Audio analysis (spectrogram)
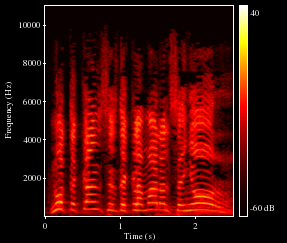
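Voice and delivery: ordinary talk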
